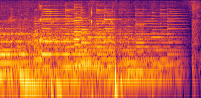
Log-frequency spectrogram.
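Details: Background music with sustained tones and plucked strings fills the whole stretch, and no animal calls can be picked out.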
